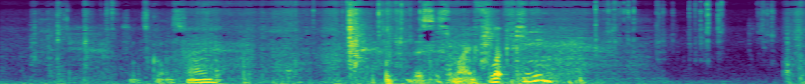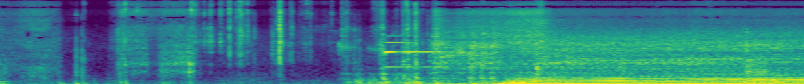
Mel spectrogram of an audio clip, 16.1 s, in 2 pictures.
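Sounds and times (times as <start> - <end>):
car engine starting and idling: 11.8 - 16.0
short beep: 11.9 - 12.7.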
